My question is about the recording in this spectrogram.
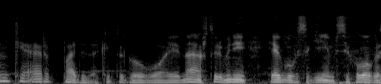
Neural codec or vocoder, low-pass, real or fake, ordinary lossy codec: vocoder, 22.05 kHz, 80 mel bands, WaveNeXt; 9.9 kHz; fake; AAC, 64 kbps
